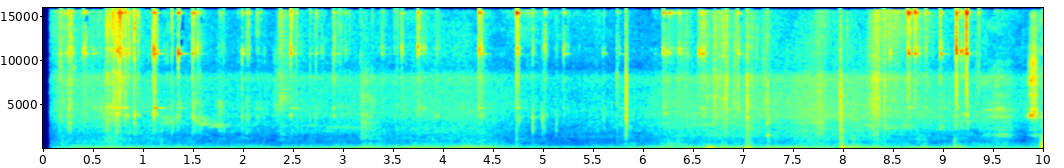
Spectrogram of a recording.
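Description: Light metallic jingling and scattered clicks throughout, over a low steady hum.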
